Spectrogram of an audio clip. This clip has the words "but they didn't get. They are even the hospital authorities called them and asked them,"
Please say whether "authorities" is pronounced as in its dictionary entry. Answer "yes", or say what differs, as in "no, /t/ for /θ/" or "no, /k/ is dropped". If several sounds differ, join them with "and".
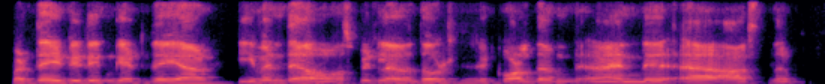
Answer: no, /z/ is dropped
